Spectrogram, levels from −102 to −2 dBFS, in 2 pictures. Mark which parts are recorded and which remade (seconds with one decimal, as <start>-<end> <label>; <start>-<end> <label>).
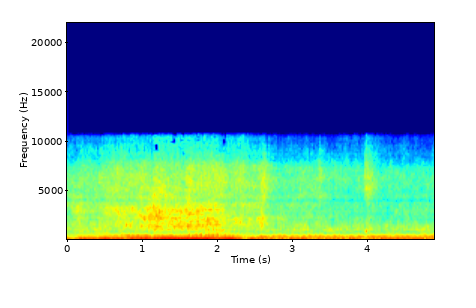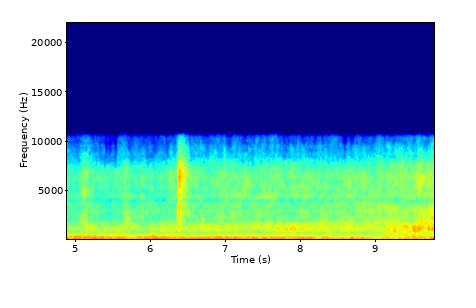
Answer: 0.0-1.1 remade; 1.1-2.3 recorded; 2.3-9.8 remade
